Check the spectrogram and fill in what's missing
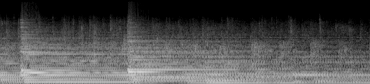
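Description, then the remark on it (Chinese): An audience claps for Jesus after a prayer at a Christian service, a dense, crackling wash that swells twice early on, with sustained keyboard-like tones ringing underneath throughout. “我们把掌声给耶稣。”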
